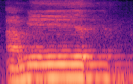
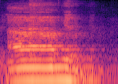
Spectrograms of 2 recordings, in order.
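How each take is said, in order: First: The first vowel is short, the second long. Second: The first vowel is long, the second short. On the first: "Ada minnya panjang, A-nya pendek" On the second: "ada panjang A-nya, minnya pendek"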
